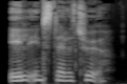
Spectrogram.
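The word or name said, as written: elinstallatør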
